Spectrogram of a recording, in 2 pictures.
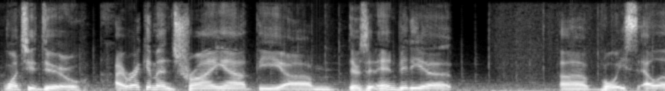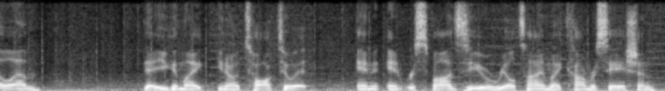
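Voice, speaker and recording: A man with a raspy voice from a cold, chatting casually with viewers while gaming on a stream, rambling with many restarts. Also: mid-range voice, animated, a little slow, a little mellow, faint music behind.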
